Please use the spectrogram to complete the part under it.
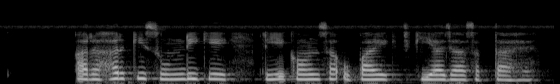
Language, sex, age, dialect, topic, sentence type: Hindi, female, 18-24, Awadhi Bundeli, agriculture, question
